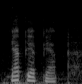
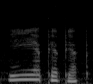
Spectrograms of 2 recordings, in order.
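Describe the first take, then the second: No difference in how they are said.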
